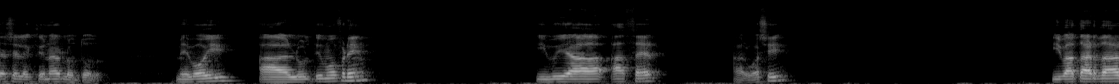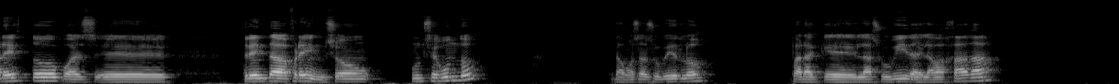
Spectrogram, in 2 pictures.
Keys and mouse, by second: 0.1 a, 4.5 right click, 6.1 g, 9.5 click, 10.9 g, 13.2 click, 13.6-15.1 shift+middle drag, 14.2 g, 15.1 click, 15.9-22.3 ctrl+middle drag, 16.9 g.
